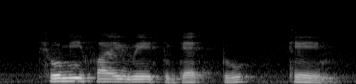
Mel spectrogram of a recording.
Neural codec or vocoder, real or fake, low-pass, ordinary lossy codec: codec, 16 kHz, 16 kbps, FunCodec, trained on Chinese and English, 50 frames a second; fake; none; none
